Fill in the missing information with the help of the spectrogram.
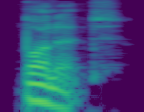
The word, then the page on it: bonnet: Australian English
